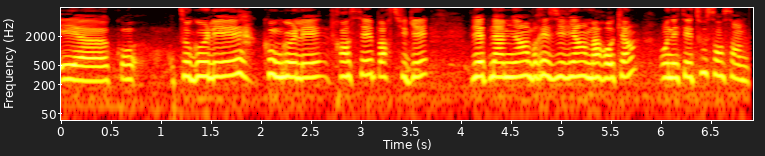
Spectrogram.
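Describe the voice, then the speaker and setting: A woman speaks slowly-ish at a high pitch with flat, monotone intonation and long, frequent pauses, in a dry, close sound with no echo. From France, Poitiers. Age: 30s. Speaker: local election candidate and dentist. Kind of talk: campaign video message.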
